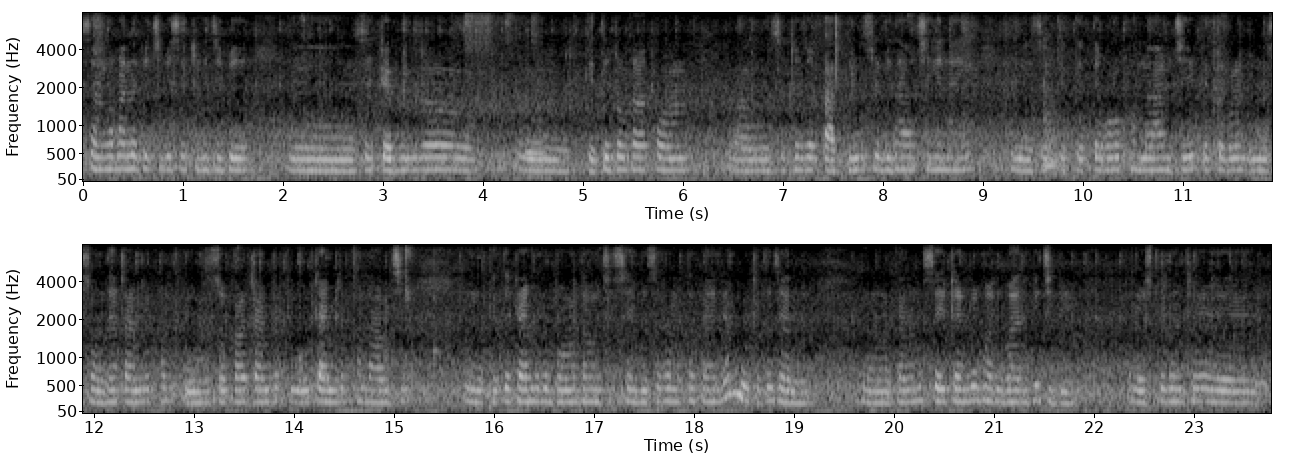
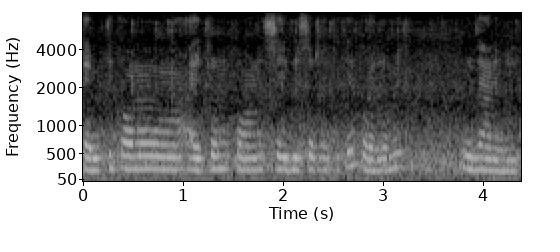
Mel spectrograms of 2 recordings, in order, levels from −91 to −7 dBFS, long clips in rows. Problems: constant background noise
